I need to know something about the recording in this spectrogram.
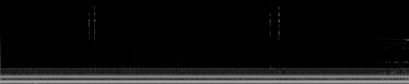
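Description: A few faint computer keyboard and mouse clicks as a new search is typed, over a steady low hum.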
